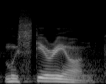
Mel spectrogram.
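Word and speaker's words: mysterion (μυστήριον): In Greek, I believe we would pronounce the word mysterion.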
